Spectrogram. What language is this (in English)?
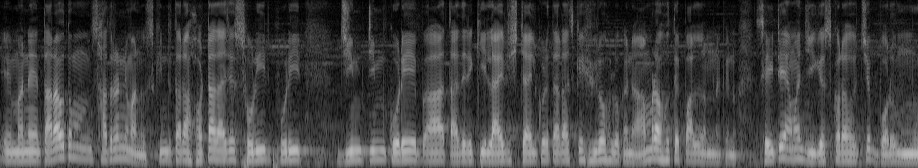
Bangla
